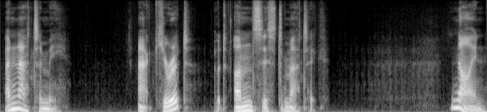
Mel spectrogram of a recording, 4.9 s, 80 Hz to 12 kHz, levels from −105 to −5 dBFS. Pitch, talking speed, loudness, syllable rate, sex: 125 Hz, 50 wpm, -19 LUFS, 5.8 syllables/s, male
